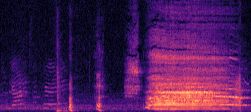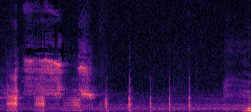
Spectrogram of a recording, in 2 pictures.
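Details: Miniature donkey braying: one loud, harsh, harmonic blast lasting about two seconds, with short grunting and huffing sounds before and after it and people talking nearby; a mini horse shares its home.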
